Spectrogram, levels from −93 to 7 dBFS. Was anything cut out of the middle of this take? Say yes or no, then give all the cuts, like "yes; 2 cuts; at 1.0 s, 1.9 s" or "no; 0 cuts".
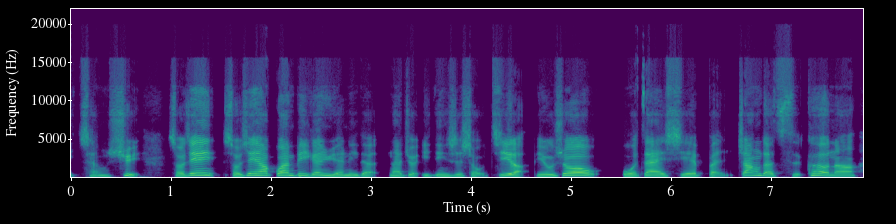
yes; 1 cut; at 4.6 s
